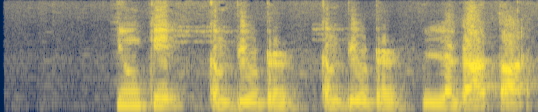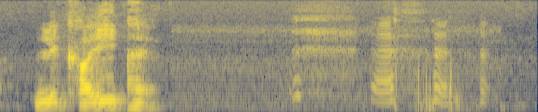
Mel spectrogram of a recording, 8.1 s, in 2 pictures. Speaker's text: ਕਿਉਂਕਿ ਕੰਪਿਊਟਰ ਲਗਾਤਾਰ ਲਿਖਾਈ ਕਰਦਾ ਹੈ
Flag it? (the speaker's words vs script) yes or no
yes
